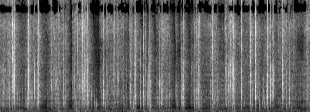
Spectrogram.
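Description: A single thin, glossy magazine page printed with a red and white portrait is crinkled, flexed and crumpled by hands with long green nails. The result is a dense run of sharp, dry crackles and crisp rustles, bright and high with almost no low end, each snap dying away instantly.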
